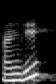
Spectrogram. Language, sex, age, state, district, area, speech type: Punjabi, female, 18-30, Punjab, Fazilka, rural, conversation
